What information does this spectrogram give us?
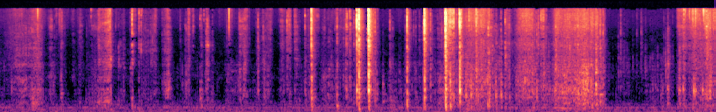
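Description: Plastic crackling and sharp clicks come from a taped plastic clamshell package holding a model car being opened. Many quick snaps and rustles sound alone, without talk, growing busier and louder midway.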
